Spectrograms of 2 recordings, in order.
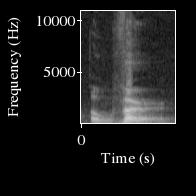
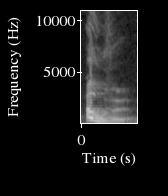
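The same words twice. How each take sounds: First: The stress is on the second syllable. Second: The stress is on the first syllable. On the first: "Só que ela fala over" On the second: "a tônica é a primeira"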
